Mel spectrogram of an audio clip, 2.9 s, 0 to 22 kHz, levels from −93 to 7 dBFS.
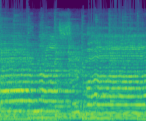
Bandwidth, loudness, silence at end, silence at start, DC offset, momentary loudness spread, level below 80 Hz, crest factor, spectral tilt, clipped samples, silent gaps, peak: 16.5 kHz; -8 LUFS; 0 s; 0 s; under 0.1%; 5 LU; -28 dBFS; 8 dB; -4.5 dB/octave; 0.9%; none; 0 dBFS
